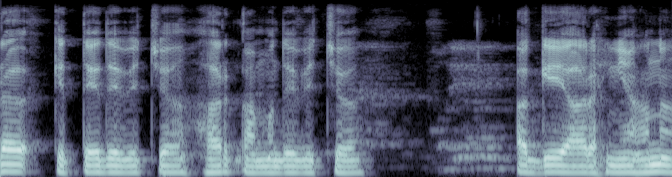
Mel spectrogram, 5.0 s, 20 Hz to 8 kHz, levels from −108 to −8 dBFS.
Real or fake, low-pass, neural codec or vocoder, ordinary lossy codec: real; 7.2 kHz; none; none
